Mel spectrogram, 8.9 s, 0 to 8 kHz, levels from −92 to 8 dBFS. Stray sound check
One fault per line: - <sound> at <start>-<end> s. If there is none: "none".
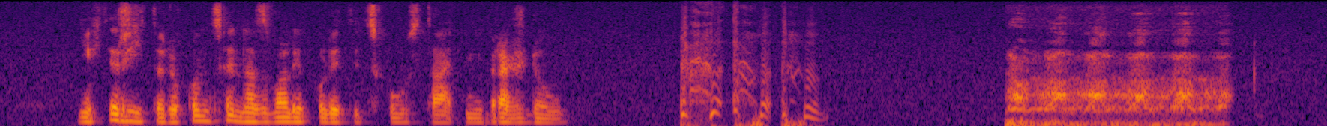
- cough at 4.5-5.6 s
- bark at 6.7-8.2 s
